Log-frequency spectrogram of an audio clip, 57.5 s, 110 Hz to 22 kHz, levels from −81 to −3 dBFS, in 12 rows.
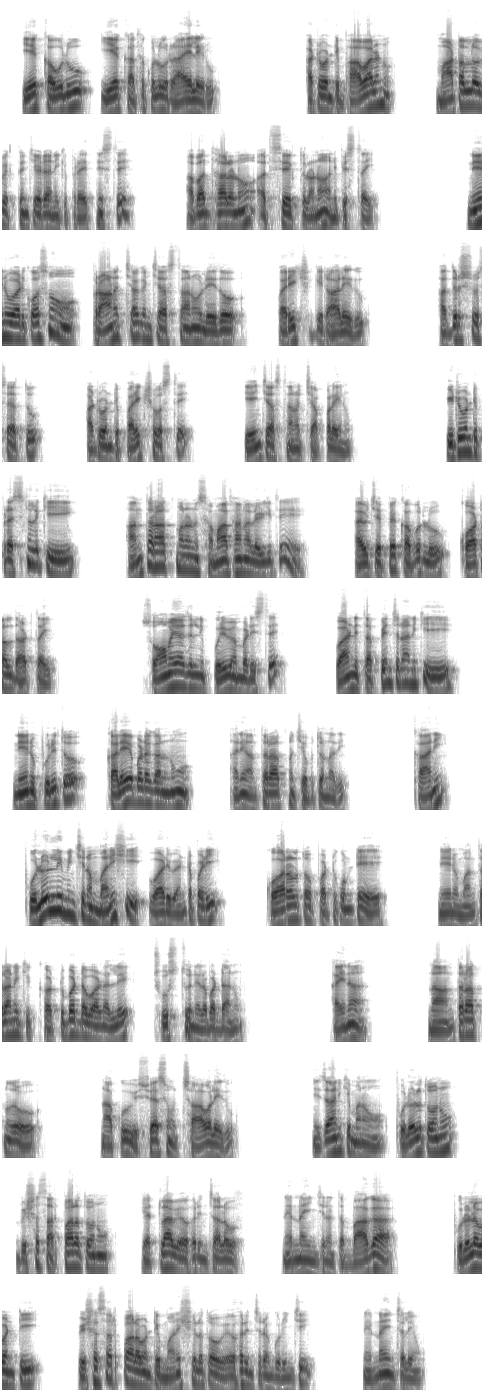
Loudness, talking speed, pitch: -25 LUFS, 90 wpm, 125 Hz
